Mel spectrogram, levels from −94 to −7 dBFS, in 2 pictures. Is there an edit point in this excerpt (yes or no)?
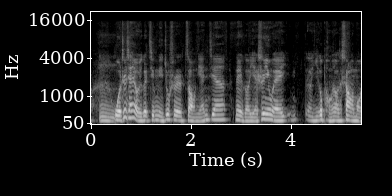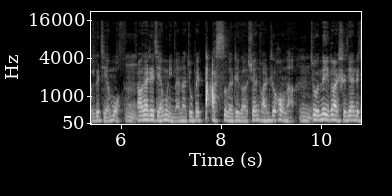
yes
